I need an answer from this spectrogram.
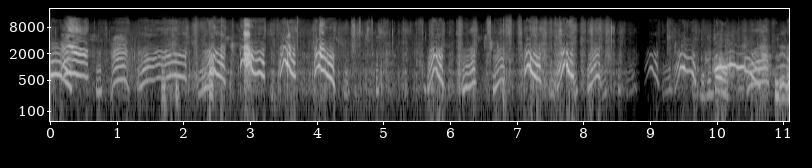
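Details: Newborn Great Pyredane puppies, spring 2016 litter, squealing and whining in rapid bursts of short rising-falling cries, many overlapping, with brief gaps; a person speaks softly near the end.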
